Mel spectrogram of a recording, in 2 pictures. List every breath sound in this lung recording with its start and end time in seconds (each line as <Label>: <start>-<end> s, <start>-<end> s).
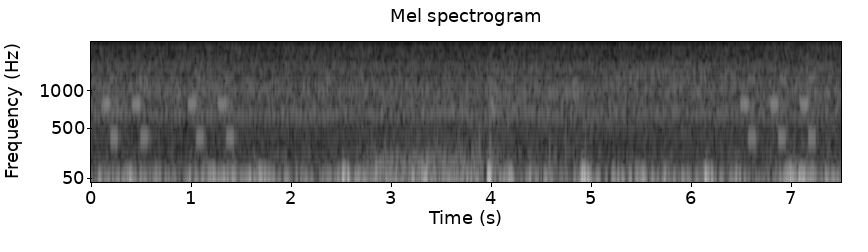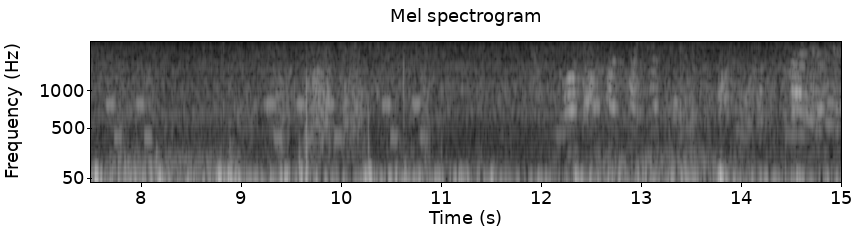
Inhalation: 2.70-4.20 s, 7.65-9.15 s, 12.53-14.03 s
